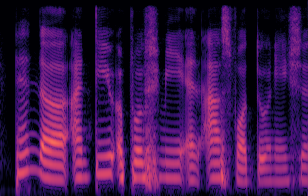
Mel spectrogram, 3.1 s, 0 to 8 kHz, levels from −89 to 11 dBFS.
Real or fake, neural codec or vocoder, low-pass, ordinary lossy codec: fake; autoencoder, 48 kHz, 32 numbers a frame, DAC-VAE, trained on Japanese speech; 7.2 kHz; none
